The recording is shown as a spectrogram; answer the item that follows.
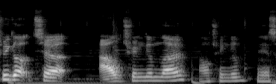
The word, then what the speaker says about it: Altrincham: Once we got to Altrincham though, Altrincham, that's how you say it, there's a hill there at the half marathon mark.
